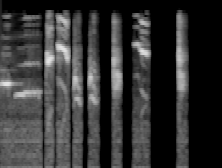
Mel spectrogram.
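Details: Male Sunda robin, a tutor recording for magpie-robins, gives a level whistle followed by spaced sharp chips and short slurred notes, ending in silence.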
